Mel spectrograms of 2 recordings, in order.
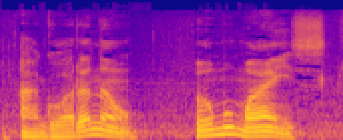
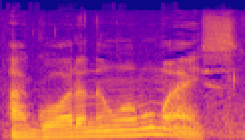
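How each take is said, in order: First: There is a pause after "não". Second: It flows with no pause after "não".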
